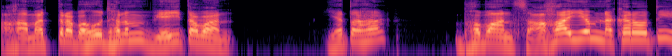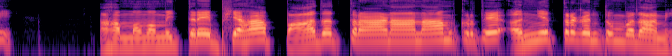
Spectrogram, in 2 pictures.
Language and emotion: Sanskrit, angry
